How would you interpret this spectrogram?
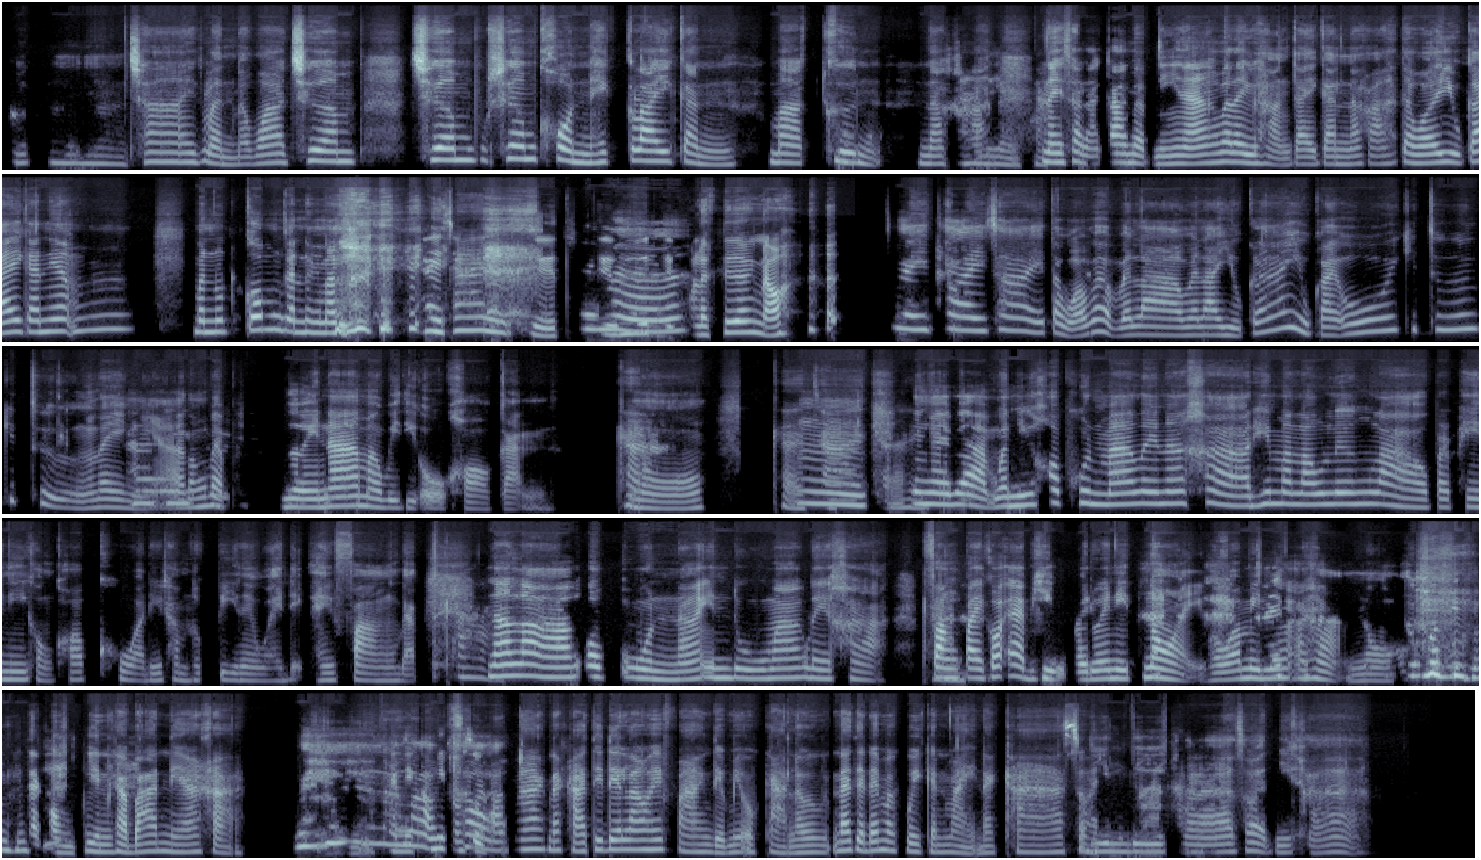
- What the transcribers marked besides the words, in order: distorted speech; mechanical hum; tapping; laughing while speaking: "เลย"; giggle; stressed: "ไกล"; stressed: "คิดถึง"; chuckle; chuckle
- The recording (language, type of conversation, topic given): Thai, podcast, ครอบครัวของคุณมีประเพณีที่ทำเป็นประจำทุกปีไหม แล้วช่วยเล่าให้ฟังหน่อยได้ไหม?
